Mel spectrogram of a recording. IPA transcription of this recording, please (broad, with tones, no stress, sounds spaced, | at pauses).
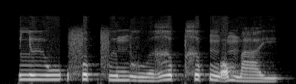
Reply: l ɨ˧ w | f ə˦˥ p̚ f ɨ˧ m ɣ ṳ˨˩ ə̯ ɣ ə˦˥ p̚ x ə˦˥ p̚ ŋ ɔ̰˧˥ m a̤˨˩ j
